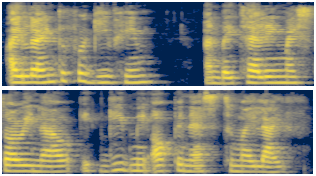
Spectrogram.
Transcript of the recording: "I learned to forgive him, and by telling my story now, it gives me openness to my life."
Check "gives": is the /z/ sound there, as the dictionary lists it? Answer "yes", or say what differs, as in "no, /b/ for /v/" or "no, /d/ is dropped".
no, /z/ is dropped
